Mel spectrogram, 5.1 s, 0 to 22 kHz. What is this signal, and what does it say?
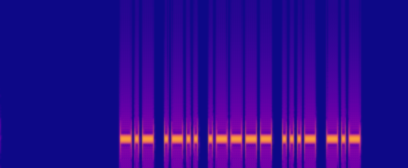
Morse code, heard as a keyed tone, about 26 wpm, 700 Hz. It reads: KL1VK
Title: Speed Racing - USA 2x2 Call Signs 22wpm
